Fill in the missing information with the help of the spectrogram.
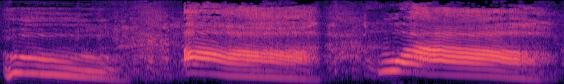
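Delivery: breathless ooh, ah, wow, half crying out; overwhelmed with wonder, voice catching; awestruck gasps. Acted. Believers marvelling at God's goodness, crying out in awe. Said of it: "and we'll all go".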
